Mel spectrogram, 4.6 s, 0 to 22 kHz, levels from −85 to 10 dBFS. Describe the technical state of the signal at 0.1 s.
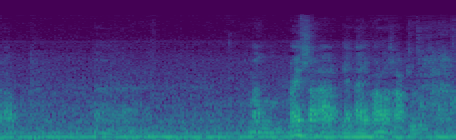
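At 0.1 s, as throughout, the speech has grainy, hissy treble that stops at 14.2 kHz. This is likely Vorbis compression near 34 kbps. Coarse quantisation turns high detail into noise instead of just dulling it, as a plain low-pass filter would.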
